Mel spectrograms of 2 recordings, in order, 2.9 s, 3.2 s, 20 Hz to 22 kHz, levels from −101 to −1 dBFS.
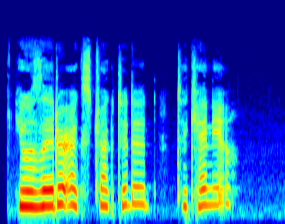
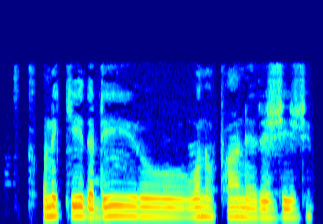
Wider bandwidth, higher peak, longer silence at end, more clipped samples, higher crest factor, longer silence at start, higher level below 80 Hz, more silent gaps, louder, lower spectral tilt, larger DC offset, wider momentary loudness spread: first, 9.6 kHz vs 8 kHz; first, -6 dBFS vs -18 dBFS; first, 0.55 s vs 0.15 s; neither; about the same, 16 dB vs 14 dB; second, 0.2 s vs 0.45 s; about the same, -80 dBFS vs -76 dBFS; neither; first, -20 LUFS vs -34 LUFS; second, -4.5 dB/octave vs -7.5 dB/octave; neither; first, 19 LU vs 5 LU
